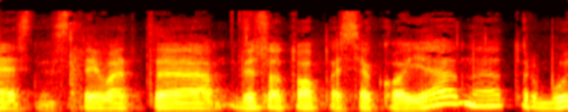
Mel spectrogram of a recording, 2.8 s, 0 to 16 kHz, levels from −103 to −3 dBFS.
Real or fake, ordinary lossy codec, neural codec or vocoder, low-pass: real; MP3, 48 kbps; none; 14.4 kHz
